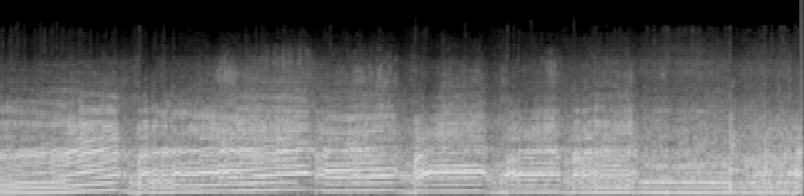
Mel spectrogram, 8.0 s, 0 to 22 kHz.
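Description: Yamaha XJ6's 600 cc inline-four engine pulling away, its pitch climbing and dropping back at each of several upshifts in the first five seconds, then running at a fairly steady pitch.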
